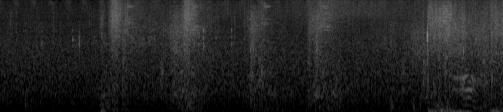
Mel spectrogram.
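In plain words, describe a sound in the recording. A sword swishes through the air with sharp hits.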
